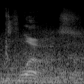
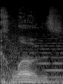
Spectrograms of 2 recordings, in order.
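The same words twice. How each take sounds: First: The word is said with a th sound. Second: The word is said without a th sound. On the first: "You're supposed to pronounce the th" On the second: "I've only ever said it clothes"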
